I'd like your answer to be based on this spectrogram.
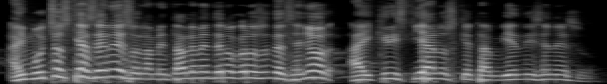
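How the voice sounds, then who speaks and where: Emphatic high-voiced pastor preaching. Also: male voice, a little fast. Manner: emphatic, addresses listeners directly, acts out little dialogues. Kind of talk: sermon.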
